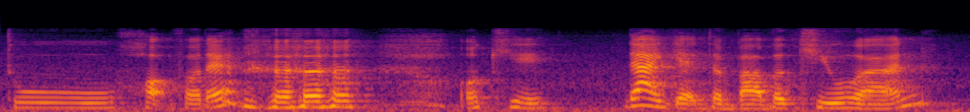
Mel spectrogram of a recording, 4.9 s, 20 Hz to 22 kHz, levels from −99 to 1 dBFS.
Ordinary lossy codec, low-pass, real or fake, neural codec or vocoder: none; none; real; none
